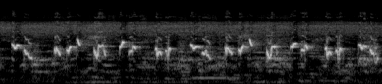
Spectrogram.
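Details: A yellow-vented bulbul responding straight away with lively song: quick, liquid, up-and-down whistled phrases repeated several times a second, steady throughout, with faint background hiss.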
